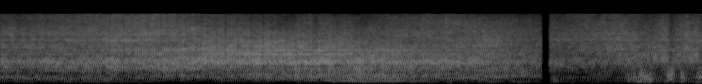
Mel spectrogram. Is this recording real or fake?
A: fake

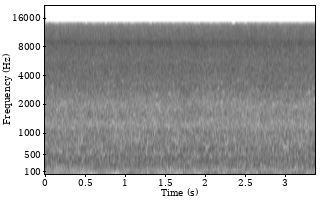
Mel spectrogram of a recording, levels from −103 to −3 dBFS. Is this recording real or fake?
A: real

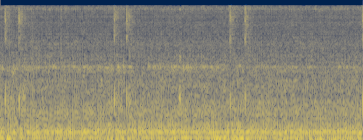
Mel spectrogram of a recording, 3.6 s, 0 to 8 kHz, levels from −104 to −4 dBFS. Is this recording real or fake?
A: fake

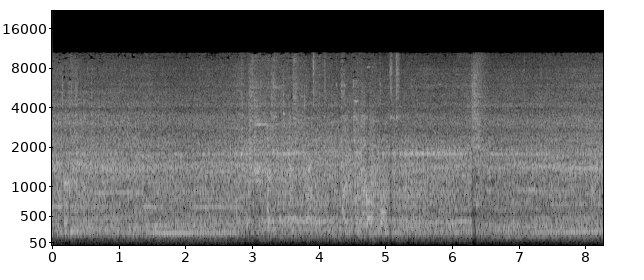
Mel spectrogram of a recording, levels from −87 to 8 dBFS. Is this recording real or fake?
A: real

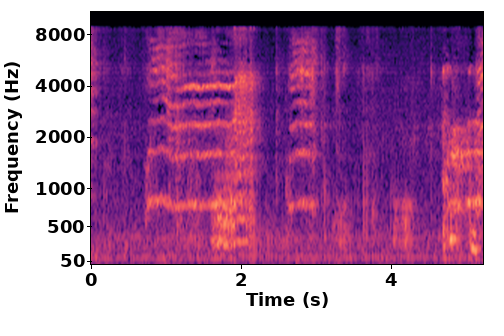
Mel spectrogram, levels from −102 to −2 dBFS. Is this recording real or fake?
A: fake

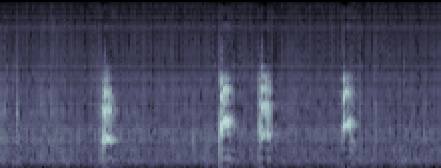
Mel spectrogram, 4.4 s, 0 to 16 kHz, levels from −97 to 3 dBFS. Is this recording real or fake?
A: fake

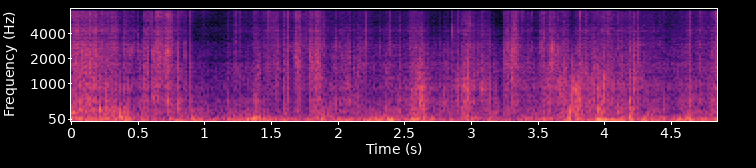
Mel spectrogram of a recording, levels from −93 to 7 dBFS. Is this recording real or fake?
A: fake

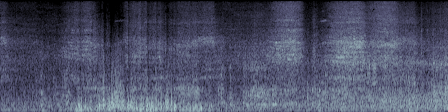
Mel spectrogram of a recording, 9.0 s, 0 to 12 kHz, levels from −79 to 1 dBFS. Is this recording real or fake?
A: real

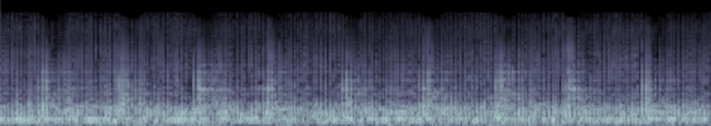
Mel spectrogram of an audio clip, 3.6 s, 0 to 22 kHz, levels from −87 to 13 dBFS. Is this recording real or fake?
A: fake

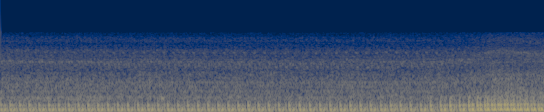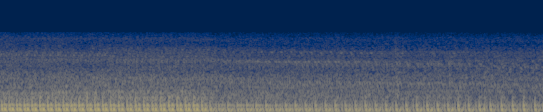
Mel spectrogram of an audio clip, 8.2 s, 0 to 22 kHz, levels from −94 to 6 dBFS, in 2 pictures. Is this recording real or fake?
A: real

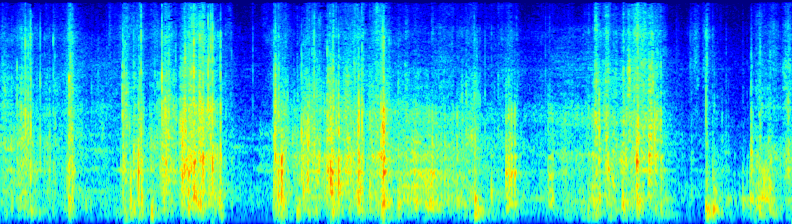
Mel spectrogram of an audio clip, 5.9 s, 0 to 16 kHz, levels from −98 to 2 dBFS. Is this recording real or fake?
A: real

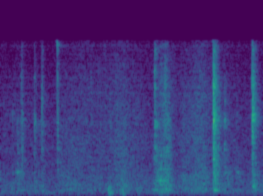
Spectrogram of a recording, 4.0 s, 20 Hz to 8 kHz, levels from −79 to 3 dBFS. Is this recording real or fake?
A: fake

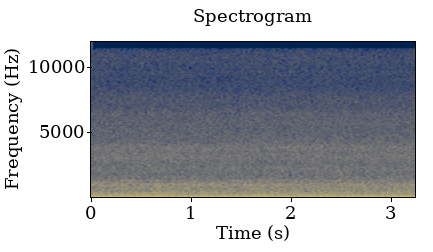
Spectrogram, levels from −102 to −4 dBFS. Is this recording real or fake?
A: fake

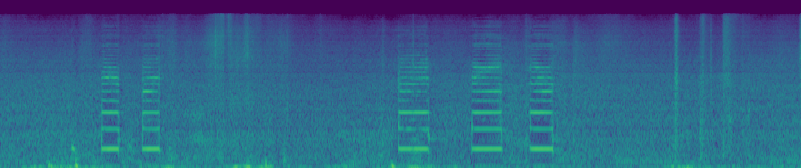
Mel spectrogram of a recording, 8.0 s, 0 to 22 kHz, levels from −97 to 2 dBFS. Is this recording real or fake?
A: fake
